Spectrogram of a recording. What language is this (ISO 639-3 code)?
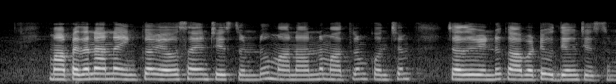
tel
